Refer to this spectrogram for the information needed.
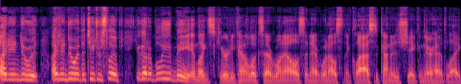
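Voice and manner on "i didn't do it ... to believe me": put-on very high-pitched, screaming child's voice. Retelling how a kid was taken away by security: imitating a kid screaming. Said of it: "the Minecraft kid the whole time is screaming".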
